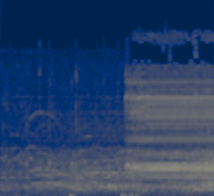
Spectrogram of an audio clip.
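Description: Arena buzzer sounding about a second in and holding steady over the crowd noise, the kind that ends a cutting horse run's time.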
